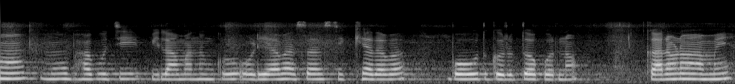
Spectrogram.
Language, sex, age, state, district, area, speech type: Odia, female, 18-30, Odisha, Subarnapur, urban, spontaneous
